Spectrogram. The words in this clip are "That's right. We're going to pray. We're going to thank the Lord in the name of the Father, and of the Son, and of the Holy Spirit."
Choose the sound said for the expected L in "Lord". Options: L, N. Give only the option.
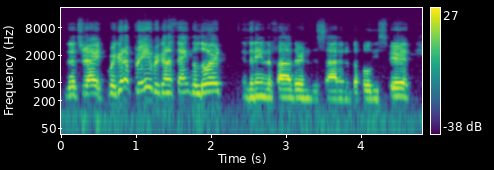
L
